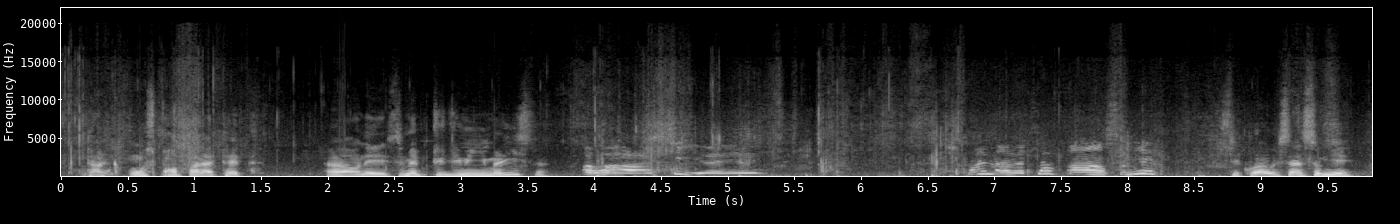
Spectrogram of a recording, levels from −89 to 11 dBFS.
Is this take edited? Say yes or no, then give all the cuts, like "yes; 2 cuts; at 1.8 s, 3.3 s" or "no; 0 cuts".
no; 0 cuts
